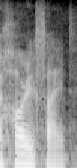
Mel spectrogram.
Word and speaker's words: horrified: Later horrified. Yeah, that was better. So you want to really pronounce your H, later horrified, later whore. So you have to get right from this R to the H sound.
